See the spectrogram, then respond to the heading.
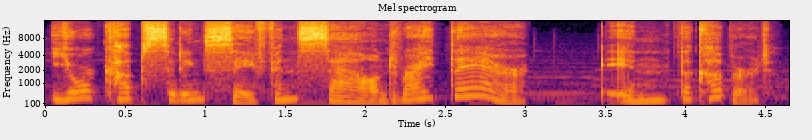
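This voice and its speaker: A slow, teasing information broker. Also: female voice, medium pitch, big pitch swings, a little mellow, faint music behind. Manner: drawling, teasing. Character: sly unhurried female information dealer, teasing. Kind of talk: video game dub acting.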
